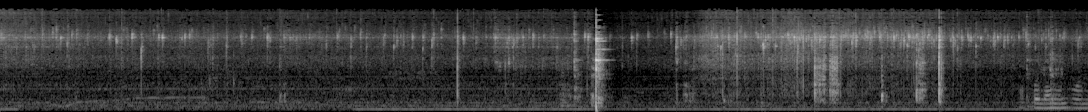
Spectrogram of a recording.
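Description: Garlic fries and is stirred in a pan for a home-cooked dish, a soft crackling sizzle near the microphone with scattered utensil scrapes and one sharp clatter in the middle, with no speech.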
